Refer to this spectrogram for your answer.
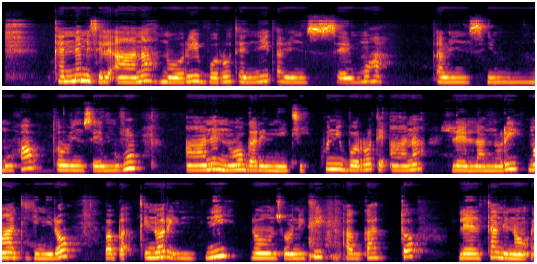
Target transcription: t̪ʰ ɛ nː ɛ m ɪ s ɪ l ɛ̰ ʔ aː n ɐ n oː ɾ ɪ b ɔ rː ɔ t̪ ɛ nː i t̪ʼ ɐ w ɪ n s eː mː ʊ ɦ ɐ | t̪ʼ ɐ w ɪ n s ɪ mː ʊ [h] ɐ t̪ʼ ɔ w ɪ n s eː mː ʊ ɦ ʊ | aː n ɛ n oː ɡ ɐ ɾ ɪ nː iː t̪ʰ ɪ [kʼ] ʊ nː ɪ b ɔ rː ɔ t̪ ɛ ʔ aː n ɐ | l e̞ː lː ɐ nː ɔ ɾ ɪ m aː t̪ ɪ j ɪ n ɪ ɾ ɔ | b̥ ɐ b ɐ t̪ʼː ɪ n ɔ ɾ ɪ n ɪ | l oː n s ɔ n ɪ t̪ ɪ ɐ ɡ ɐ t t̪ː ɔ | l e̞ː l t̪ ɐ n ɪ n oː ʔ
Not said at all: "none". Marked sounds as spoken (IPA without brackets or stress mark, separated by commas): h, k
